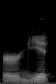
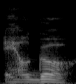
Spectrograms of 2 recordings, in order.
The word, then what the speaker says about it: ergot: There's a few different ways you can pronounce it depending on your social standing, ranging from ergiet to elgo. Being the disheveled pauper I am, I prefer ergot. It rolls off the tongue, you know.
